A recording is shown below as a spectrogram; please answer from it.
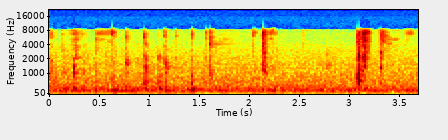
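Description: Sparse, irregular keystrokes on a computer keyboard while entering a command in R, faint and close with short bursts of clicks and no talking.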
